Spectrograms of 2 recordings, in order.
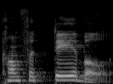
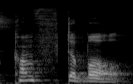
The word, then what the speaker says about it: comfortable: here significant because I've heard many Isles candidates pronouncing comfortable it's not payable it's comfortable it's stable for instance vegetable that's incorrect the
